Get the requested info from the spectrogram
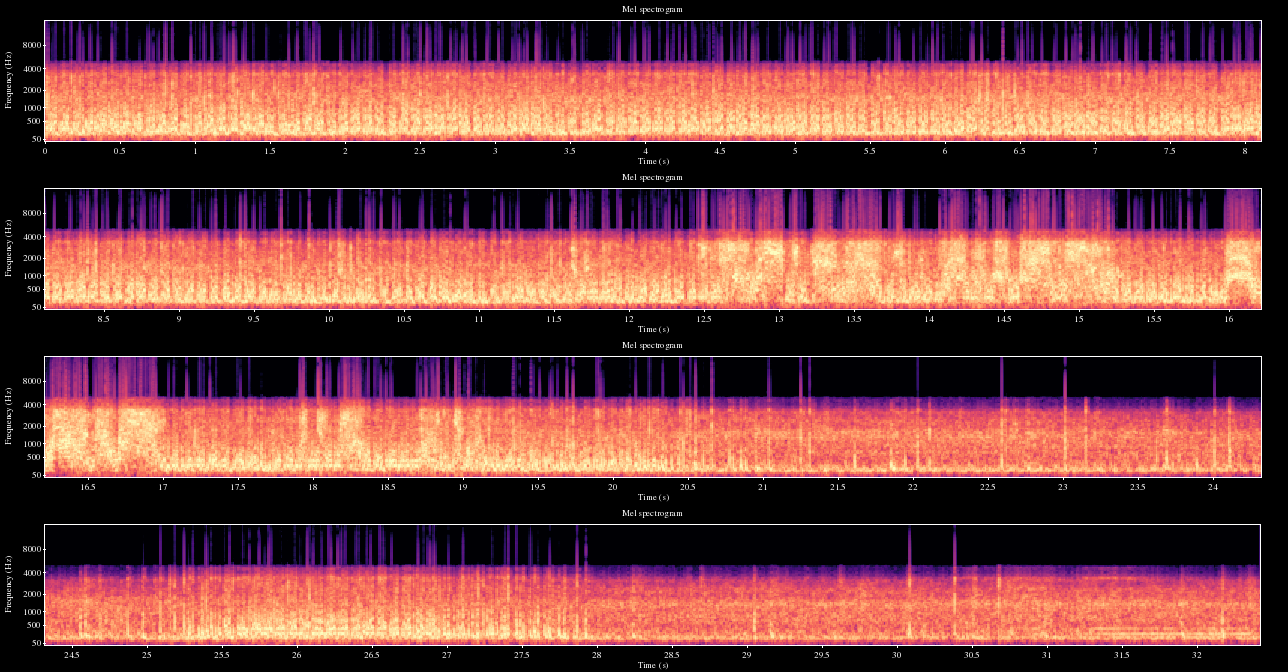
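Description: Engine drone and road noise inside a car's cabin at highway speed. There are two loud rushing bursts of noise, about twelve and sixteen seconds in. The level drops after about twenty seconds.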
